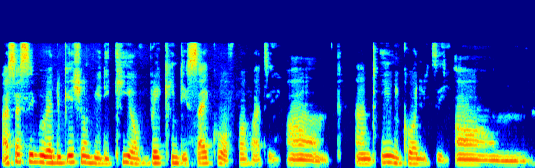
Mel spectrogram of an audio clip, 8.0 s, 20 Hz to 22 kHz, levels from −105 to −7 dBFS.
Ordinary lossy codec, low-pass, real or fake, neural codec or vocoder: none; none; real; none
